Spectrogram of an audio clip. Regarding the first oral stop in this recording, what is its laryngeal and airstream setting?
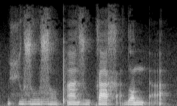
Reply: ejective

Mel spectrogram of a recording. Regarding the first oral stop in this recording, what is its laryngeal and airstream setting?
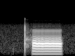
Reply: aspirated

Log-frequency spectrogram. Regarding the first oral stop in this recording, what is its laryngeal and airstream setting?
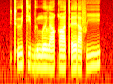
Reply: ejective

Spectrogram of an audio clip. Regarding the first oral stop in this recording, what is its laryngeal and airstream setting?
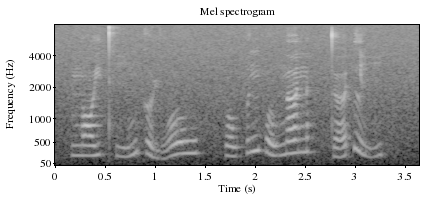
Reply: aspirated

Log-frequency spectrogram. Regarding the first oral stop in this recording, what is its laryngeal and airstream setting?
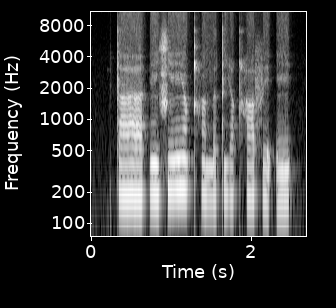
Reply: plain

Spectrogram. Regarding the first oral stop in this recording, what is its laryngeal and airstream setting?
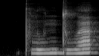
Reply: aspirated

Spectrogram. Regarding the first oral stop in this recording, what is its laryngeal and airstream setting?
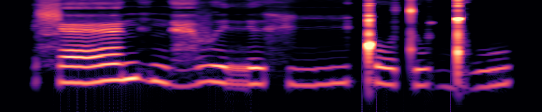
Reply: click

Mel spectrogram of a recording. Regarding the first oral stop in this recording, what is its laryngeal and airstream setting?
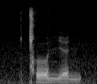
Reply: click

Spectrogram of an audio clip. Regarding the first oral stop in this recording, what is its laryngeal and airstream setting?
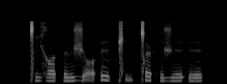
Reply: click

